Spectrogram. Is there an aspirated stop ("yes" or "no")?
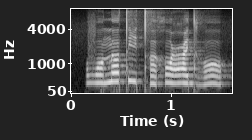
yes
